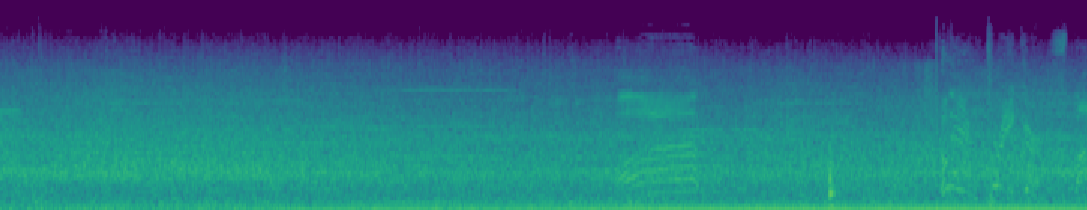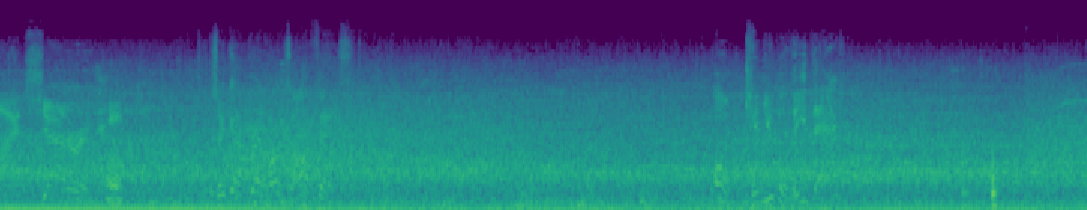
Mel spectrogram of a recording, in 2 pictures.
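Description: Wrestlers' blows land with sharp thuds.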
